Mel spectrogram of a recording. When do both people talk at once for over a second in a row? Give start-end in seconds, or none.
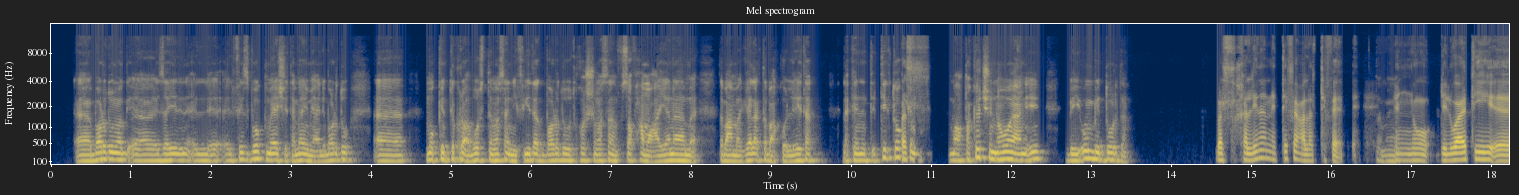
none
